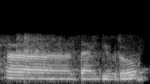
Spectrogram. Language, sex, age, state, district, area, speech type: Tamil, male, 18-30, Tamil Nadu, Perambalur, rural, conversation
